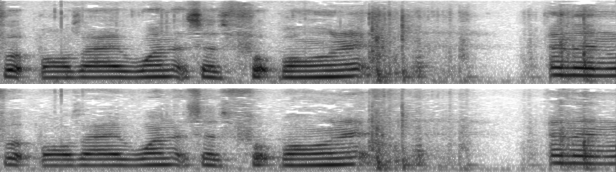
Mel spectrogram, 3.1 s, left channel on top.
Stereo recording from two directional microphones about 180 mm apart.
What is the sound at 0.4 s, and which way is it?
Speech, 45° left (ahead or behind).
